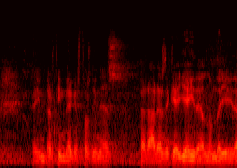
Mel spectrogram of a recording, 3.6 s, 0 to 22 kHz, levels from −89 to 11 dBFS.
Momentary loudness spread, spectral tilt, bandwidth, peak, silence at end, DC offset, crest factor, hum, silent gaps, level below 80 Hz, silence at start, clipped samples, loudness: 13 LU; -5.5 dB/octave; 16 kHz; -28 dBFS; 0 s; under 0.1%; 16 dB; none; none; -88 dBFS; 0 s; under 0.1%; -45 LUFS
